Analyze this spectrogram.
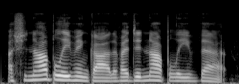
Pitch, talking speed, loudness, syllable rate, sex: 175 Hz, 300 wpm, -16 LUFS, 7.4 syllables/s, female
